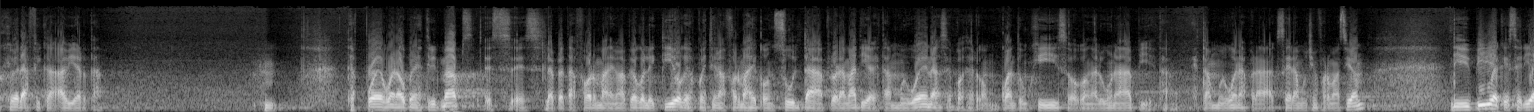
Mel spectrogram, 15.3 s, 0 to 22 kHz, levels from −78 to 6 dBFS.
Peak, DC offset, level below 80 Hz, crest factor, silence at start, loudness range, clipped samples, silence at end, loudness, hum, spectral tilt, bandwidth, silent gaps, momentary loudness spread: 0 dBFS; under 0.1%; -38 dBFS; 12 dB; 0 s; 5 LU; 0.3%; 0 s; -13 LUFS; none; -6.5 dB/octave; 17.5 kHz; none; 16 LU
